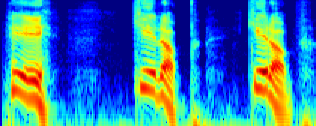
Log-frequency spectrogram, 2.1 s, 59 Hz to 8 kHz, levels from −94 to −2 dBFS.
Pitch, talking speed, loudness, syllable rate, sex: 180 Hz, 115 wpm, -17 LUFS, 4.6 syllables/s, male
